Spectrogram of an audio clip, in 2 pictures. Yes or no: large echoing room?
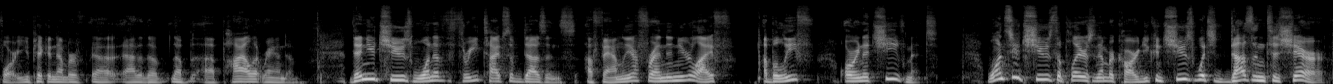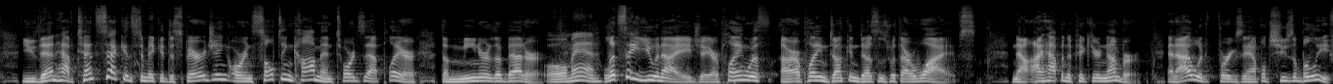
no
